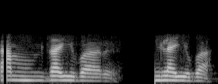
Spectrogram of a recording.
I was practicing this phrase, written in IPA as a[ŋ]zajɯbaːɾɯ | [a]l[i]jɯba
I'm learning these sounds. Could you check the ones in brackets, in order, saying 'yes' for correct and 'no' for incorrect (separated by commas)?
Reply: no, no, no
